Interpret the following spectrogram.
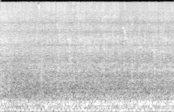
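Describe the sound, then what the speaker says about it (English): Onions sizzle and fry steadily in a pan still holding browned bits from searing pork, a continuous close hiss with faint stirring and no talk. "So just be careful when you cook the onions because you do want them to get kind of golden brown"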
